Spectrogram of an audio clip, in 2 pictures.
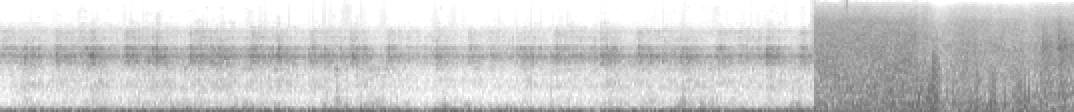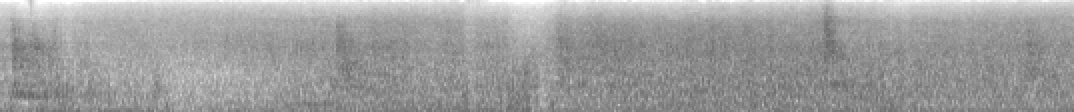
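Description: Wind buffeting the microphone over the low rumble of a fishing boat under way and the rush of sea water along its hull. About four seconds in, the sound jumps to a brighter, louder hiss of spray and breaking wash.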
